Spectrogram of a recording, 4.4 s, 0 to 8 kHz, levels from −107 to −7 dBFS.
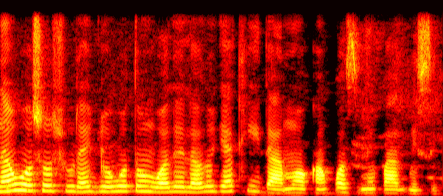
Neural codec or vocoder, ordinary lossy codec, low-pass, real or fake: none; none; 7.2 kHz; real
